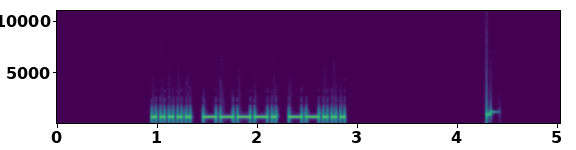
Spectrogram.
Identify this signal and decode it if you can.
Morse code, heard as a keyed tone, about 28 wpm, 700 Hz. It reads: 597
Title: Numbers - 3-Digit 28wpm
